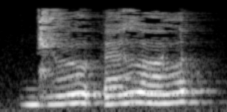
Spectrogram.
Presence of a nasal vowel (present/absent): absent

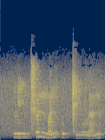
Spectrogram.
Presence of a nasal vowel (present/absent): absent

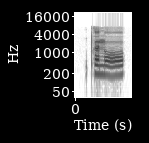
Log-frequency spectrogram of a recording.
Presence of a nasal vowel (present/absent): absent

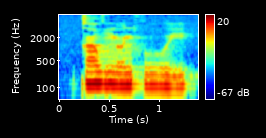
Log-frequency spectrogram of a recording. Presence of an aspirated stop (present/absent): absent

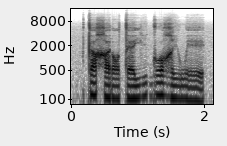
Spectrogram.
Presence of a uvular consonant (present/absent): present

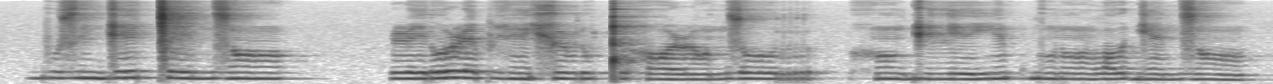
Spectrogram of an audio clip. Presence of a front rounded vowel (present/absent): absent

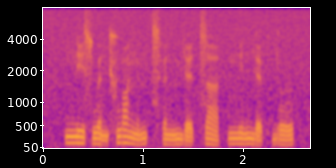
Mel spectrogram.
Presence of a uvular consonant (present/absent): absent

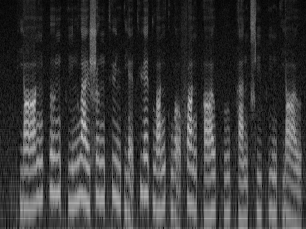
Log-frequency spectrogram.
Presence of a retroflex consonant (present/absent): present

